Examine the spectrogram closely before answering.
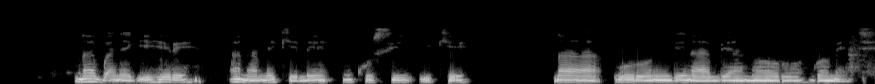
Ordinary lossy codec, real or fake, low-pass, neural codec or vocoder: none; fake; 5.4 kHz; vocoder, 44.1 kHz, 128 mel bands every 256 samples, BigVGAN v2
